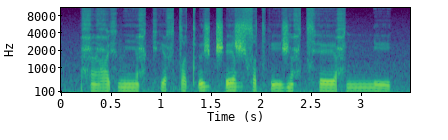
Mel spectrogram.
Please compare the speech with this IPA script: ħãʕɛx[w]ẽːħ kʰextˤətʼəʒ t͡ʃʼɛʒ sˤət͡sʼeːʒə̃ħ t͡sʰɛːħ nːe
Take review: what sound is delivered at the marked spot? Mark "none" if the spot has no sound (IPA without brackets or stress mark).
β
